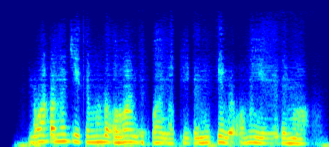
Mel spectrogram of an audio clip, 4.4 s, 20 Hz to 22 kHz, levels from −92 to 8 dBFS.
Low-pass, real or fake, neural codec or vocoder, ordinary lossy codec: 19.8 kHz; fake; codec, 44.1 kHz, 0.9 kbps, DAC; MP3, 64 kbps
